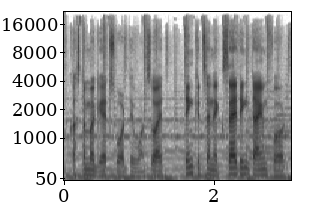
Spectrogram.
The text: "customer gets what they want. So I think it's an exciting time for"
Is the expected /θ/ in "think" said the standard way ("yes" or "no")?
no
